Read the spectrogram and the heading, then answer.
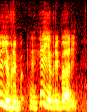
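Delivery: exaggerated Russian accent. Showing a stereotypical Russian accent: stereotypical Russian accent. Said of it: "the most stereotypical Russian accent".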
